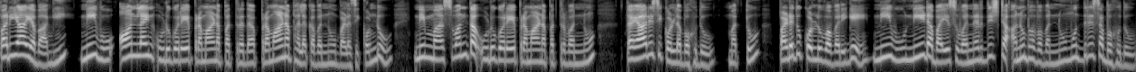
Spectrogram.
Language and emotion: Kannada, neutral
